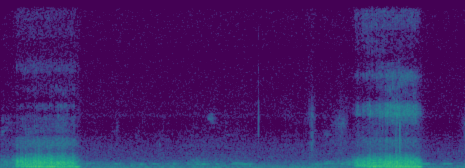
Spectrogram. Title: Doggy snore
